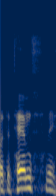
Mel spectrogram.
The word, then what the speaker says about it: Thames: They're all on the Thames River. By the way, it's not the Thames. Those British people talk funny and they call it the Thames.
